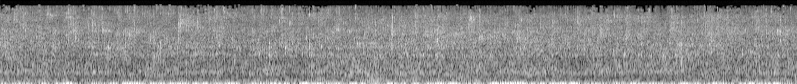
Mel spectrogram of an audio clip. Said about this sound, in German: Und es war ein sehr geheimnisvolles Moment, dass ein Brunnen auf einer kleinen Insel laufen kann. Und das ist, darum ist der Brunnen mit den drei Wasserrohren wird heute noch von Leuten als Heilbrunnen angesehen.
